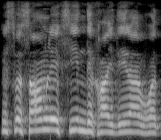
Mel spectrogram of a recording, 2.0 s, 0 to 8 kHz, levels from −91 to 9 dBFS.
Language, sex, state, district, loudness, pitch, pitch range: Hindi, male, Bihar, Muzaffarpur, -20 LUFS, 195 Hz, 180-220 Hz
